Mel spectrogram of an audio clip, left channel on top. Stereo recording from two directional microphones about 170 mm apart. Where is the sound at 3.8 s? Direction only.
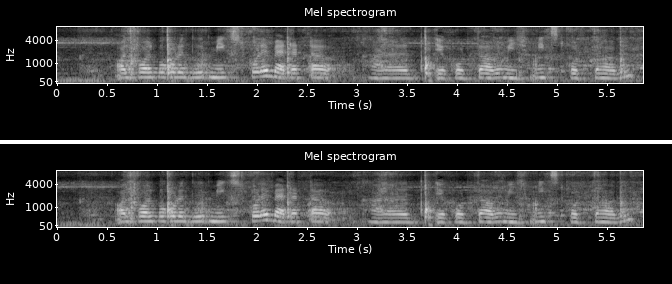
Centre (ahead or behind).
